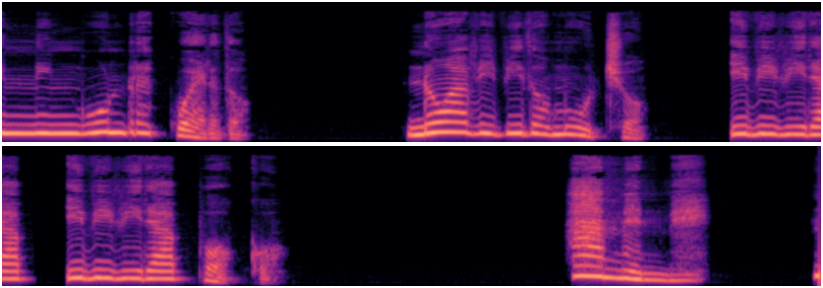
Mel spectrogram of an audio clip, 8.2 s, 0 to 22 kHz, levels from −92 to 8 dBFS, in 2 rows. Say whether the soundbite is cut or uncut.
cut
